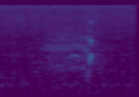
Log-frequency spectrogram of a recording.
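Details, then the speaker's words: Infant boy's first hiccups, seeming a little frightened by them: a single soft, abrupt hiccup in a quiet room. "this is our little boy and he has the hiccups for the first time it's kind of freaking him out a little bit"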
